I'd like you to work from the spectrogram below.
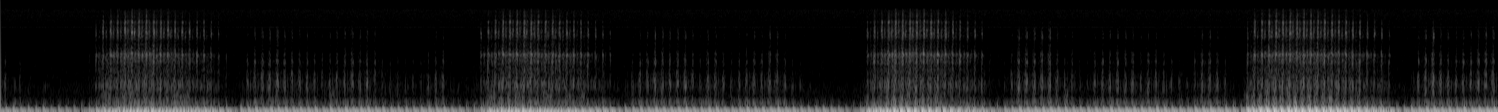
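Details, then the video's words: Cat's low, even purr runs throughout, swelling with each breath roughly every two seconds into a rougher, airy surge before settling back to the soft rumble. "the sound of a cat's roar"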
